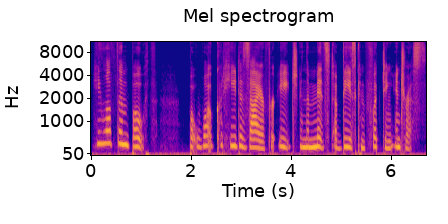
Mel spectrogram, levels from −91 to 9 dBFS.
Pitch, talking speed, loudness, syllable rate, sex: 255 Hz, 160 wpm, -16 LUFS, 4.4 syllables/s, female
